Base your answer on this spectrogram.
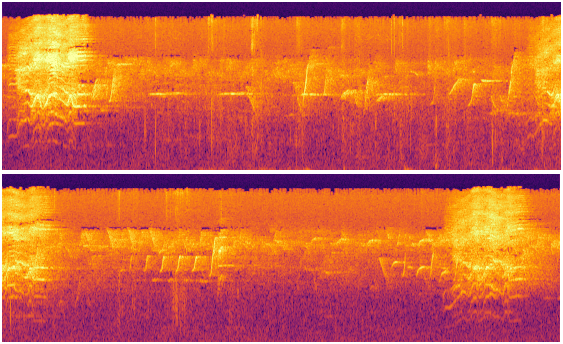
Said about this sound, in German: Nein, hier gibt es Vögel, die Fremdsprachen beherrschen. So wie dieser Catbird, ein grüner Vogel, dessen Geschrei ein bisschen an eine rollige Katze erinnert.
